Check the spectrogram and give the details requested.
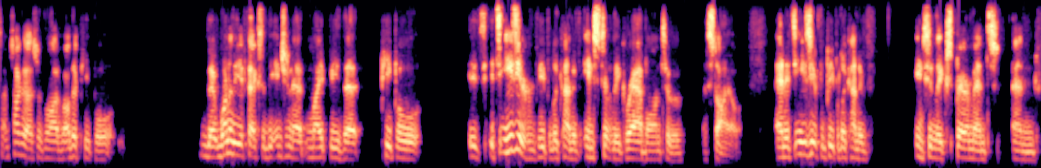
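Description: A man's voice: mid-range voice, slightly rough, dry recording, muffled recording. A man, talking thoughtfully in a casual conversation with many restarts. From New York. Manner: reflective, many restarts and fillers.

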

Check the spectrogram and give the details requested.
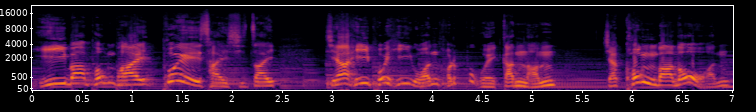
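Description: A man from Tainan with a Taiwanese accent and a slightly high voice. He talks casually as on a podcast, repeating phrases to drive them home. Music plays clearly behind him. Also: fairly bright tone. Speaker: podcaster guest. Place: coffee shop.

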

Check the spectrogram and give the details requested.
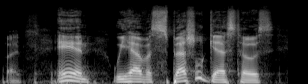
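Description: A man hosting a podcast from his living room, chatting casually with friends, laughing often and hoarse from losing his voice. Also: medium pitch, sing-song, a little slow, fairly bright tone. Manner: laughing often, rambling storytelling. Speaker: podcast host. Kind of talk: casual chat.

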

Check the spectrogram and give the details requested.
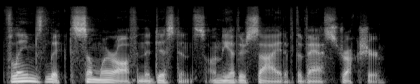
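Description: A man narrates dramatic fiction in a low voice that swings widely in pitch. The sound is dry and close, and his delivery is expressive and emphatic. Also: fairly quick, no room sound. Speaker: author narrating own fiction.

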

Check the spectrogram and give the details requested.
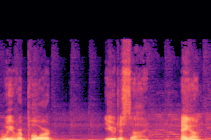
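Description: A man's voice: medium pitch, sing-song, a little slow, music in the background. A man from Ohio hosting a radio talk show, opinionated, joking and sarcastic. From Ohio, USA. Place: radio studio.

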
